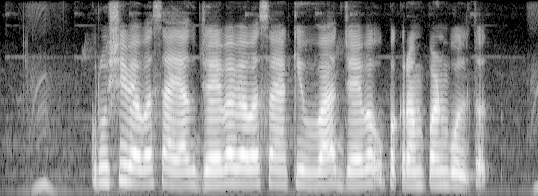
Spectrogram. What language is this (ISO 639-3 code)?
mar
